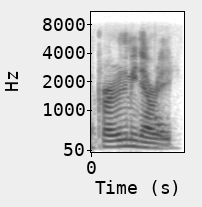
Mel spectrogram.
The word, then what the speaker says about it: preliminary: Okay, you gotta be short A. Short sorry. E. Short A. Yeah, preliminary. Okay.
